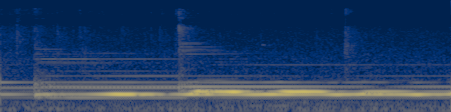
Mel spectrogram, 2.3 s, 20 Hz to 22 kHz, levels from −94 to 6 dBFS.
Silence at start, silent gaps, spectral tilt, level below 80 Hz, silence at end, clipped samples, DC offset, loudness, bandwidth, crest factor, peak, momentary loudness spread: 0 s; none; -5.5 dB/octave; -68 dBFS; 0 s; under 0.1%; under 0.1%; -23 LUFS; 4.2 kHz; 12 dB; -10 dBFS; 9 LU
